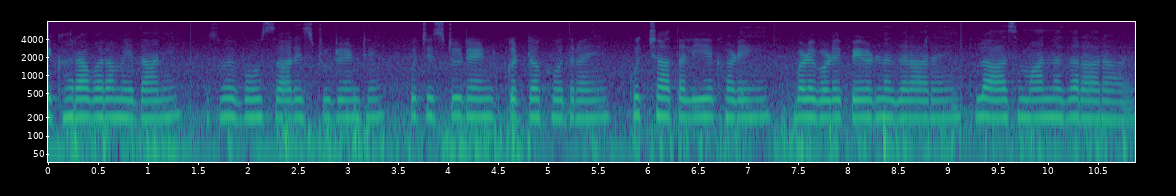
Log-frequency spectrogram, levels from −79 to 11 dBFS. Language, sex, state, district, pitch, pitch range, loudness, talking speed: Hindi, female, Bihar, Gopalganj, 200 Hz, 195-205 Hz, -28 LUFS, 180 wpm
